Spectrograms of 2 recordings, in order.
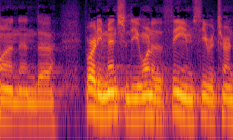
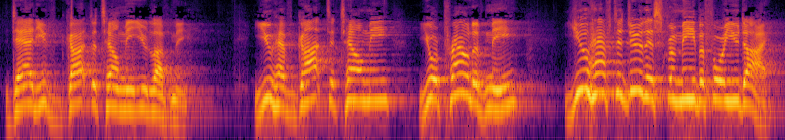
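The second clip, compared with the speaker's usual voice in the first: very high, rising, pitiful, piteous screaming; 9 semitones higher, 5 dB louder than usual. Narrator reads his sister Carol screaming at their dying dad, ancient, piteous scream. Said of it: "screaming at Dad in an ancient, piteous voice".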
